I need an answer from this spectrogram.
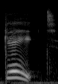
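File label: "gate", English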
